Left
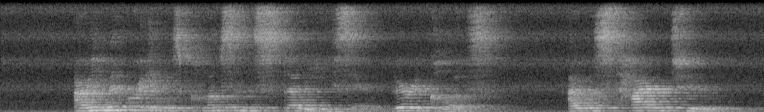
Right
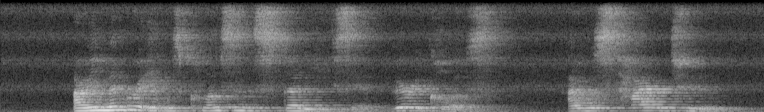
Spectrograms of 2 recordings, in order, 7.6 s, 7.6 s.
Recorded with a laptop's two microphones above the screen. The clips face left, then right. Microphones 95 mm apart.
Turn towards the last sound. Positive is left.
turn(degrees=0)  # may be behind; listen again after turning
